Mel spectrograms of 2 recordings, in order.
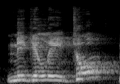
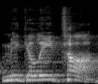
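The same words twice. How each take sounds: First: "Miguelito" with a clear final -o; masculine -o ending. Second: "Miguelita" with a clear final -a; feminine -a ending. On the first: Teacher comparing with Spanish for boys, "Miguelito" ending on o. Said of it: "It's for boys". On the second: Teacher comparing with Spanish for girls, "Miguelita" ending on a. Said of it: "Miguelita for girls". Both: Shown as a demonstration.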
